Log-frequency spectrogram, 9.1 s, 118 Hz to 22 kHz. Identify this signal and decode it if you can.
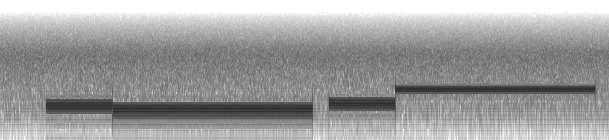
Two-tone page, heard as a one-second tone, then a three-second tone, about 430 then 380 Hz, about 470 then 790 Hz, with radio hiss.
